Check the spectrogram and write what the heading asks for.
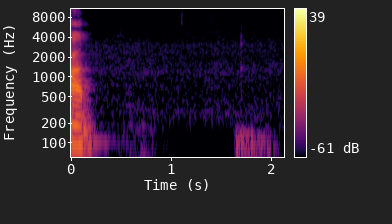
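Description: A man's lecturing voice trails off at the start, then a pause of near silence. Near the end there is a brief low rumble on the microphone.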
